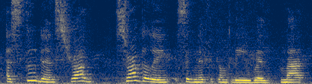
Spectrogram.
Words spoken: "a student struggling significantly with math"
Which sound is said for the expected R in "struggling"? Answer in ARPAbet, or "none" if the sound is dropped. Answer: R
